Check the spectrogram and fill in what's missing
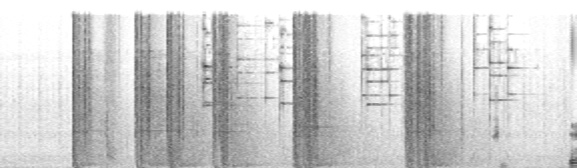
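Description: Gunfire in the video game MENACE: five sharp, loud bursts of shots spaced about half a second apart, each cracking and then decaying quickly, with quiet gaps between them.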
